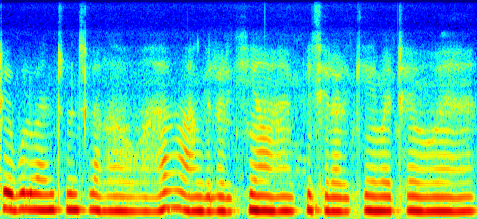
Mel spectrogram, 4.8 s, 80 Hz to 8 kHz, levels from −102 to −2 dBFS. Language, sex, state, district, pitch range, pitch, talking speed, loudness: Hindi, female, Bihar, Samastipur, 190-205 Hz, 195 Hz, 190 wpm, -13 LUFS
